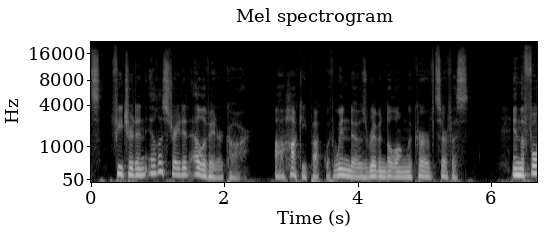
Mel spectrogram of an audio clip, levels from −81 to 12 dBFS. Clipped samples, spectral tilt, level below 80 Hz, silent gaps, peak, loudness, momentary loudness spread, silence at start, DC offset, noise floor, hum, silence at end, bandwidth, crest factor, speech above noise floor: under 0.1%; -6.5 dB/octave; -46 dBFS; none; -6 dBFS; -25 LUFS; 10 LU; 0 s; under 0.1%; -60 dBFS; none; 0 s; 19 kHz; 18 dB; 37 dB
